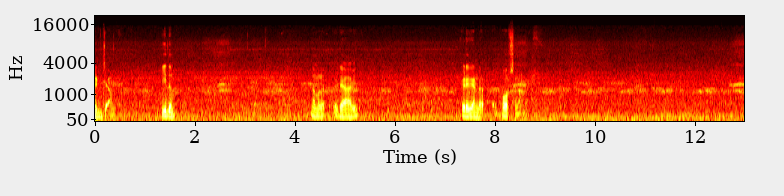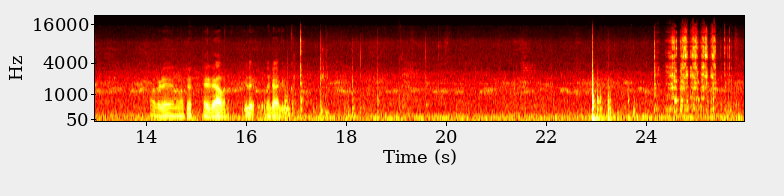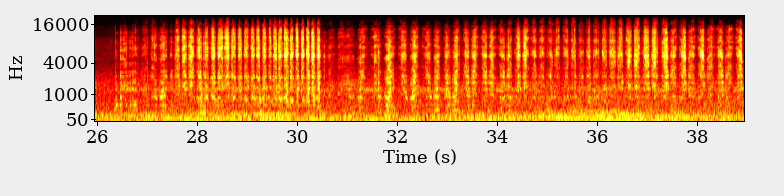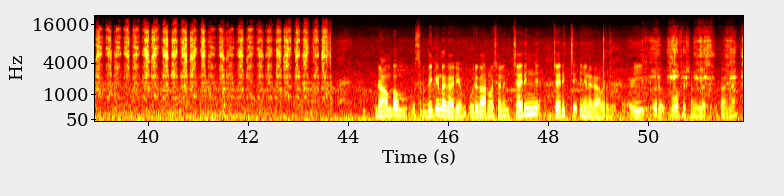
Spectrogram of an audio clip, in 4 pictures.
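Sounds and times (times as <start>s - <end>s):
file rasping on steel blade: 24.2s - 43.8s, 49.8s - 51.9s.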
